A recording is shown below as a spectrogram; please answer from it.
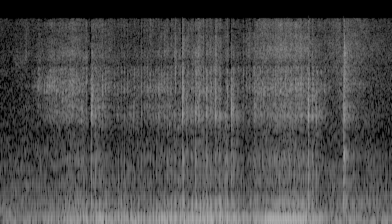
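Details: Golden retriever asleep and snoring: one long, low rumbling snore swells steadily for about three seconds before fading, with a short sharp click just after, otherwise quiet.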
